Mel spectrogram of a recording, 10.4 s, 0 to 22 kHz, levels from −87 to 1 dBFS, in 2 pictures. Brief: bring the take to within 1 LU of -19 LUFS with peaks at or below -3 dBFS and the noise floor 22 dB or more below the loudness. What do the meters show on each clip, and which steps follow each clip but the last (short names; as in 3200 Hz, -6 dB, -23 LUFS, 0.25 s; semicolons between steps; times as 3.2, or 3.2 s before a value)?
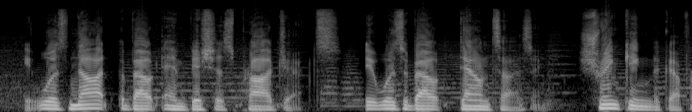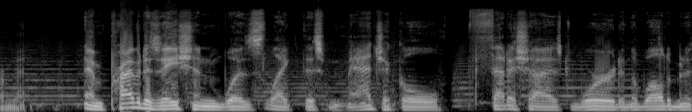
clipped 0.8%; flat tops at -16.5 dBFS; loudness -28.0 LUFS; peak -16.5 dBFS; loudness target -19.0 LUFS
-> clip repair -16.5 dBFS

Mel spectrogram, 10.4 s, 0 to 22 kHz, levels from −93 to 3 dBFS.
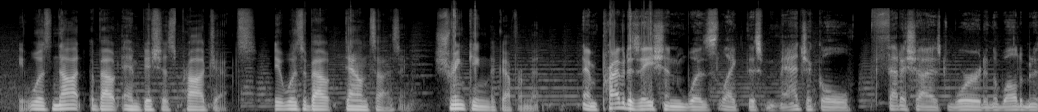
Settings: clipped 0.0%; loudness -27.5 LUFS; peak -7.5 dBFS; loudness target -19.0 LUFS
-> gain +8.5 dB; limiter -3 dBFS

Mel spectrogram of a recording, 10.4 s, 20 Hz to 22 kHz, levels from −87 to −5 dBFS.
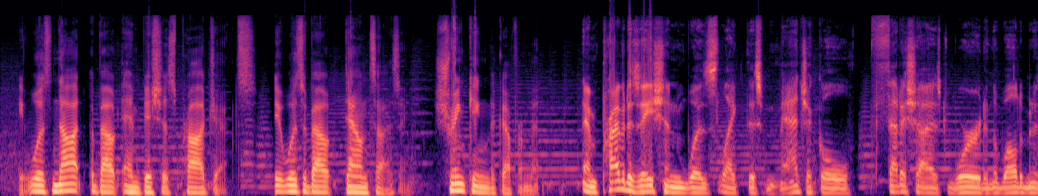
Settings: loudness -19.5 LUFS; peak -3.0 dBFS; noise floor -47 dBFS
